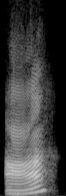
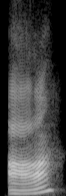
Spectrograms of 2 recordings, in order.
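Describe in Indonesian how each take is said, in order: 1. Nadanya naik dari rendah ke tinggi. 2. Nadanya naik dari rendah ke tinggi.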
